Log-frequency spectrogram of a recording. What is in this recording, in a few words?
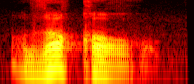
Kabyle; Ḍaqeɣ!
